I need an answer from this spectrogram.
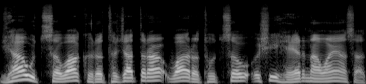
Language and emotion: Goan Konkani, neutral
